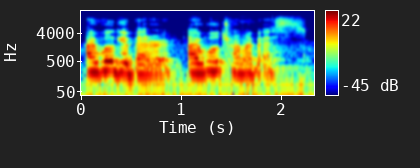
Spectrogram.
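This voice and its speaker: A woman's voice: mid-range voice, fairly even intonation, normal speed, vocal fry, soft background music. A woman in her twenties from Romania with a Romanian accent, chatting casually and reflectively to camera while doing her makeup, with many fillers and restarts. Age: 20s. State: dry throat. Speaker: beauty vlogger.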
